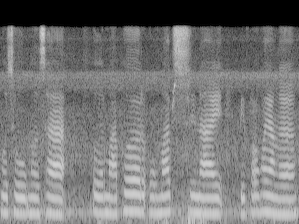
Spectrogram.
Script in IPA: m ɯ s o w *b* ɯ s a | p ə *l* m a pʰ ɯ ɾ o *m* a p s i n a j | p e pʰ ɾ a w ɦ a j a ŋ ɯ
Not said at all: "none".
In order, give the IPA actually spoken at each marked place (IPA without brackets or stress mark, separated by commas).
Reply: m, ɾ, m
